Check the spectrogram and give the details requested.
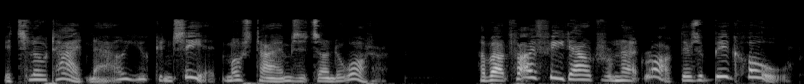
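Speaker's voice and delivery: remember the redfish fondly; old woman reminiscing. Acted. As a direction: widow telling a stranger about her boys' fishing hole. Narrator voices Willow.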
